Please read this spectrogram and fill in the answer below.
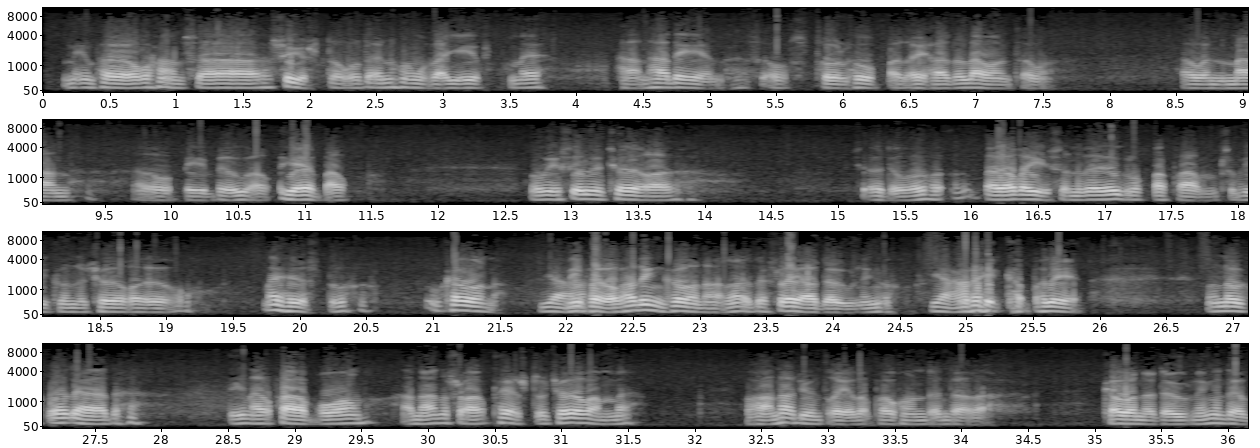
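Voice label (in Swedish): Össjö Skåne, Svenska sagor dialekter; Folkminnen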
